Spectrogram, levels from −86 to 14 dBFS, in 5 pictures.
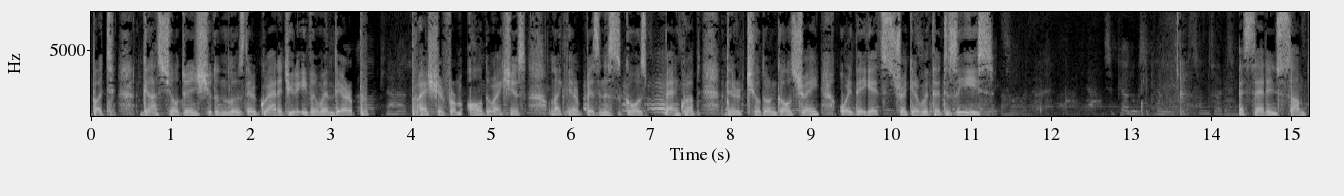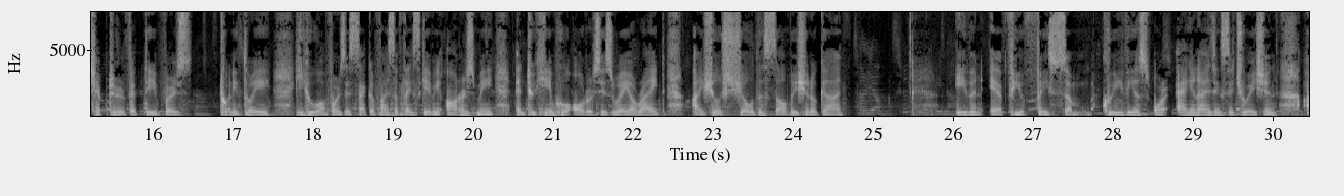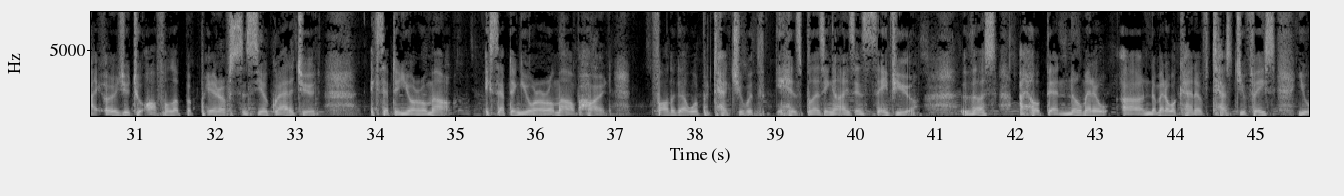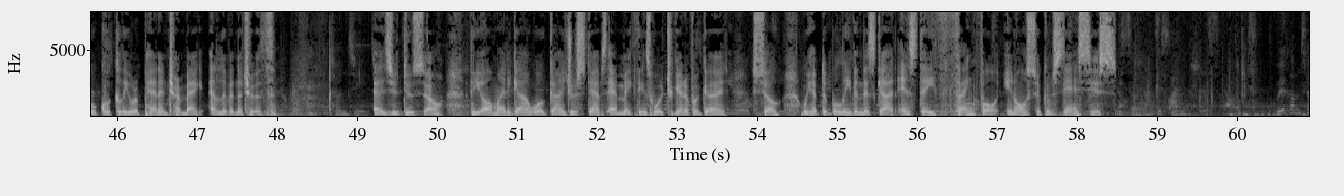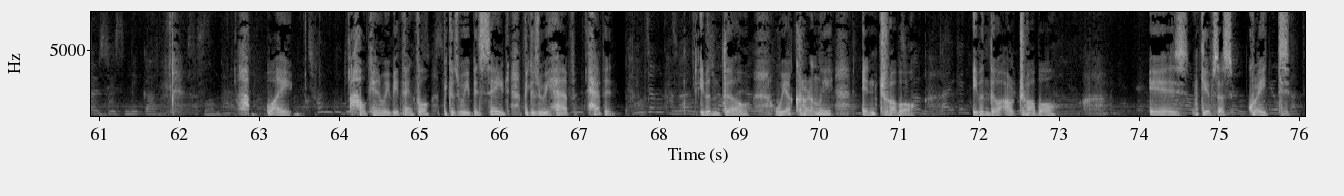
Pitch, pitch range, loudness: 145 Hz, 125-160 Hz, -21 LUFS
